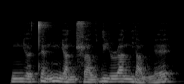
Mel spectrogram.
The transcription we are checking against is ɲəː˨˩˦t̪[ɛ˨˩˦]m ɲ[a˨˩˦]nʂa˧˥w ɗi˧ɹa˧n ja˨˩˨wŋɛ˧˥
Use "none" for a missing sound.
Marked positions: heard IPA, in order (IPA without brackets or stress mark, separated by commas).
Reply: ɛ˨˩˦, a˧˥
